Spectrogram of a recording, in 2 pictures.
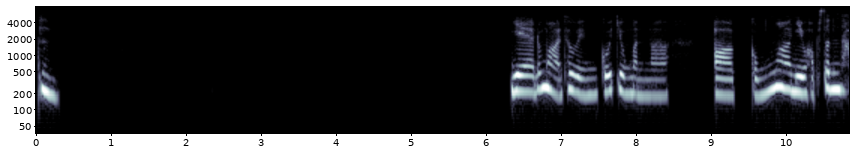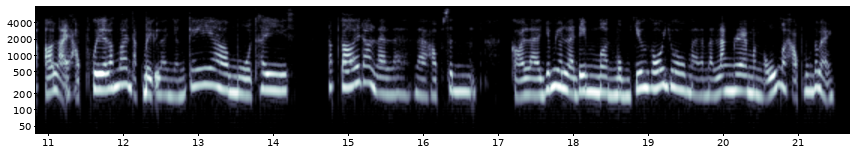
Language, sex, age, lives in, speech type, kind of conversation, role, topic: Vietnamese, female, 25-29, United States, conversation, unstructured, none, Bạn thường chọn học vào buổi sáng hay buổi tối, và vì sao?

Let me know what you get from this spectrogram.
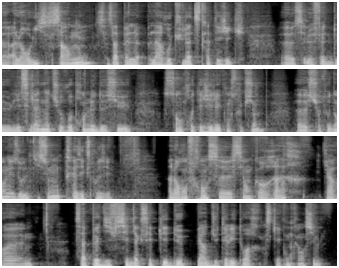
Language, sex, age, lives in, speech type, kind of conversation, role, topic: French, male, 20-24, France, read, expert-assistant, expert, Quelles solutions peut-on envisager pour limiter l’érosion du littoral en France, face à la montée du niveau de la mer ?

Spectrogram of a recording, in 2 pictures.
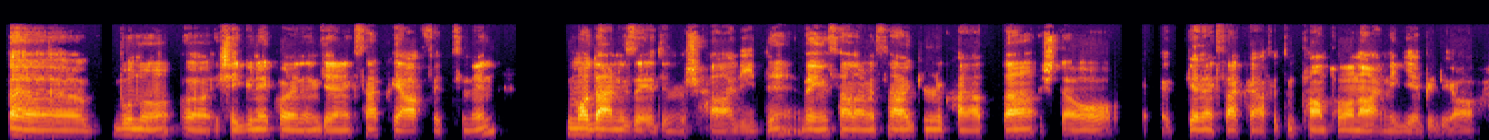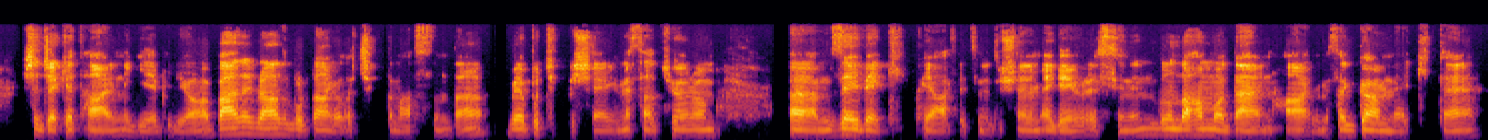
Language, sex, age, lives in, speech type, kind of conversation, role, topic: Turkish, male, 25-29, Spain, conversation, unstructured, none, Gelecekte hangi mesleği yapmak istiyorsun ve hayalindeki kariyer nasıl bir şey?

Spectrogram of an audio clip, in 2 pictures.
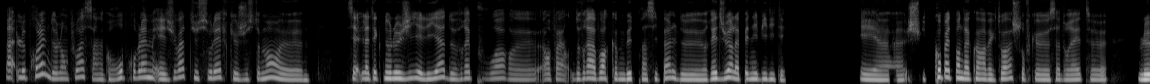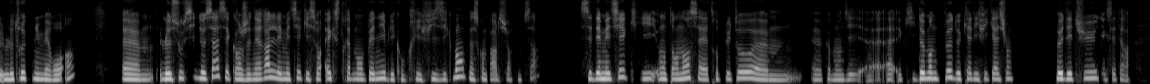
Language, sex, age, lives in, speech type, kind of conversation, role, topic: French, female, 30-34, France, conversation, unstructured, none, Avez-vous peur de perdre votre emploi à cause des machines ?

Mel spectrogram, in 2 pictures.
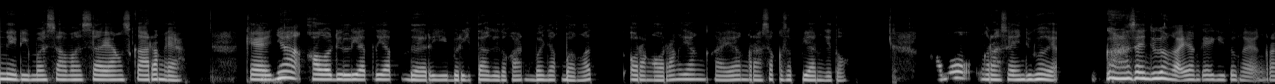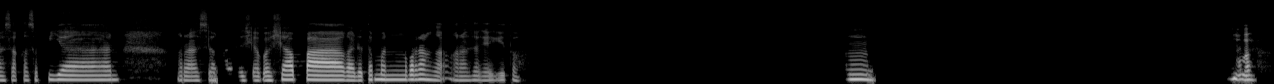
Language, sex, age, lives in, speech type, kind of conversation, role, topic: Indonesian, female, 20-24, Indonesia, conversation, podcast, host, Pernahkah kamu merasa kesepian, dan bagaimana caramu bangkit dari perasaan itu?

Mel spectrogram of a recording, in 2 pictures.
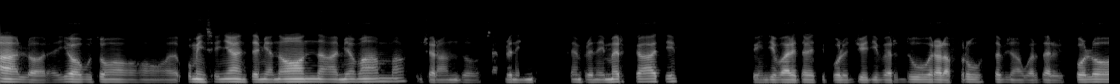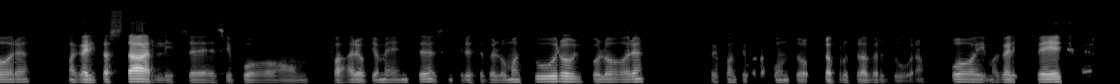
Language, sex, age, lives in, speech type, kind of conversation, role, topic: Italian, male, 25-29, Italy, conversation, podcast, guest, Come scegli gli ingredienti freschi al mercato o al supermercato?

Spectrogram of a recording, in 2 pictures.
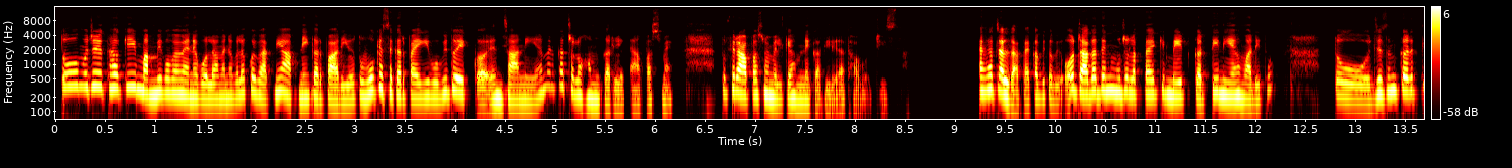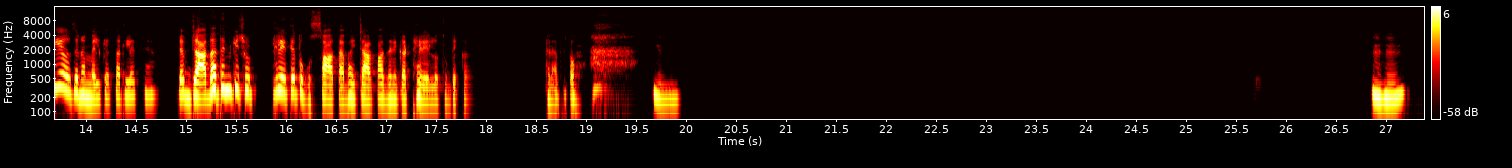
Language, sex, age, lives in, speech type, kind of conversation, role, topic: Hindi, female, 25-29, India, conversation, podcast, guest, Tumhare yahan ghar ke kaam baantne ka system kaisa hai?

